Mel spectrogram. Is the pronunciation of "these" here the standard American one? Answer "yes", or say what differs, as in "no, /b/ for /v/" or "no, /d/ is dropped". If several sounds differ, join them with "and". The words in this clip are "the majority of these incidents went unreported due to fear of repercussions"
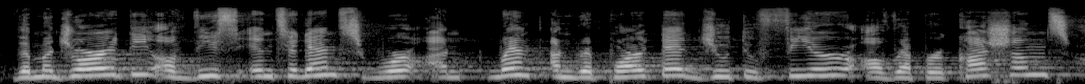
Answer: no, /s/ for /z/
